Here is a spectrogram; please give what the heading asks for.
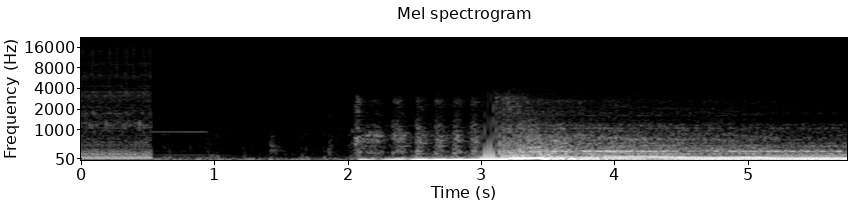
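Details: Barn-find Volvo 480ES on a replacement ECU, fuel pump primed: brief starter churn, catches almost at the first turn of the key, revs up and settles into a steady, strong run without stumbling; normal start.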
